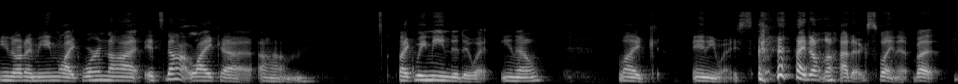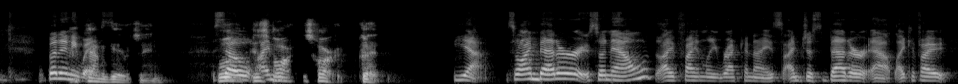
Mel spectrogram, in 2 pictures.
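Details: Aphasia in a man after a stroke.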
